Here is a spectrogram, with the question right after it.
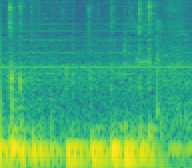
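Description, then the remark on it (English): Rapid keyboard typing, a steady run of light clicky keystrokes over about two seconds, as someone types a web search for spotted quolls and accidentally searches for a quail; no voices. “I think I accidentally searched for a quail.”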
